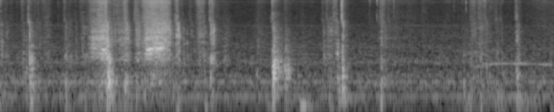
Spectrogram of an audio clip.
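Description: Cardboard packaging being handled: a rustling scrape of the molded pulp insert and box flaps about one and a half seconds in, then a few sharp knocks as the handheld vacuum is lifted out of the box.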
